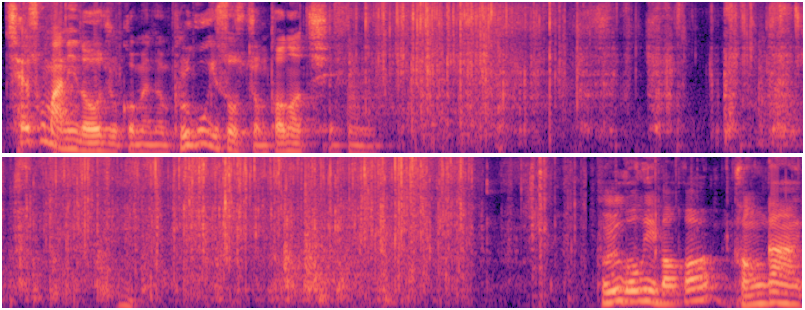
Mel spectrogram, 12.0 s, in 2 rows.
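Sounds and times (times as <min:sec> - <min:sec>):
paper wrapper crinkling: 0:02.3 - 0:11.2
biting and chewing: 0:02.7 - 0:10.5.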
